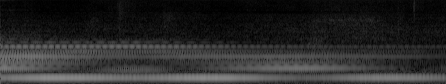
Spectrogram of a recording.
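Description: Electric guitar note played through a NUX Phaser Core pedal, held and ringing out, slowly fading.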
